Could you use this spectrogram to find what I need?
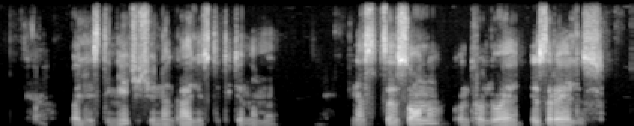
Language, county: Lithuanian, Vilnius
